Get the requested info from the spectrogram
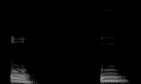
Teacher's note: your lips have to go forward they move forward and in a rounded way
